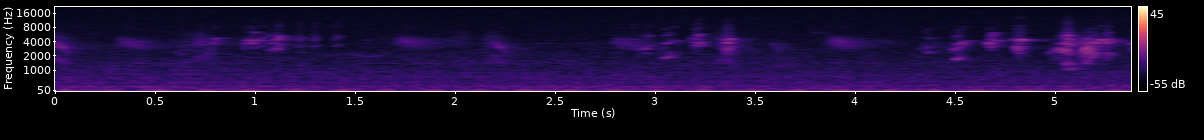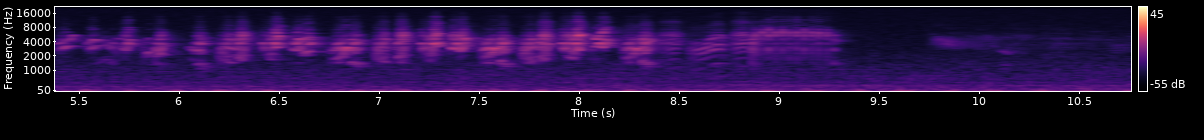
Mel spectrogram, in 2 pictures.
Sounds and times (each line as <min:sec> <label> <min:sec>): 0:00.0 bird 0:10.7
